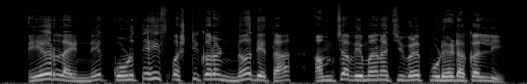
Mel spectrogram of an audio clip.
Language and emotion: Marathi, angry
